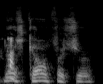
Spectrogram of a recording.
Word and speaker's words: discomfiture: Did I say that right? Discomfiture. And sorry. – Discomfiture. – Oh, discomfiture. And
